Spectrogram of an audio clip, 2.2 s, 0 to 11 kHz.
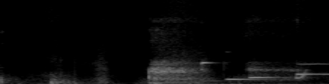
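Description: A Samsung Galaxy J7 Sky Pro smartphone's chime: a quick rising run of short electronic tones, starting about a second and a half in.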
